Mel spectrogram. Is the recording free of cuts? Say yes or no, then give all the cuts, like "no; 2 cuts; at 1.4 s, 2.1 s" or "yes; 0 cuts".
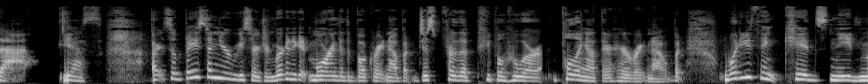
yes; 0 cuts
